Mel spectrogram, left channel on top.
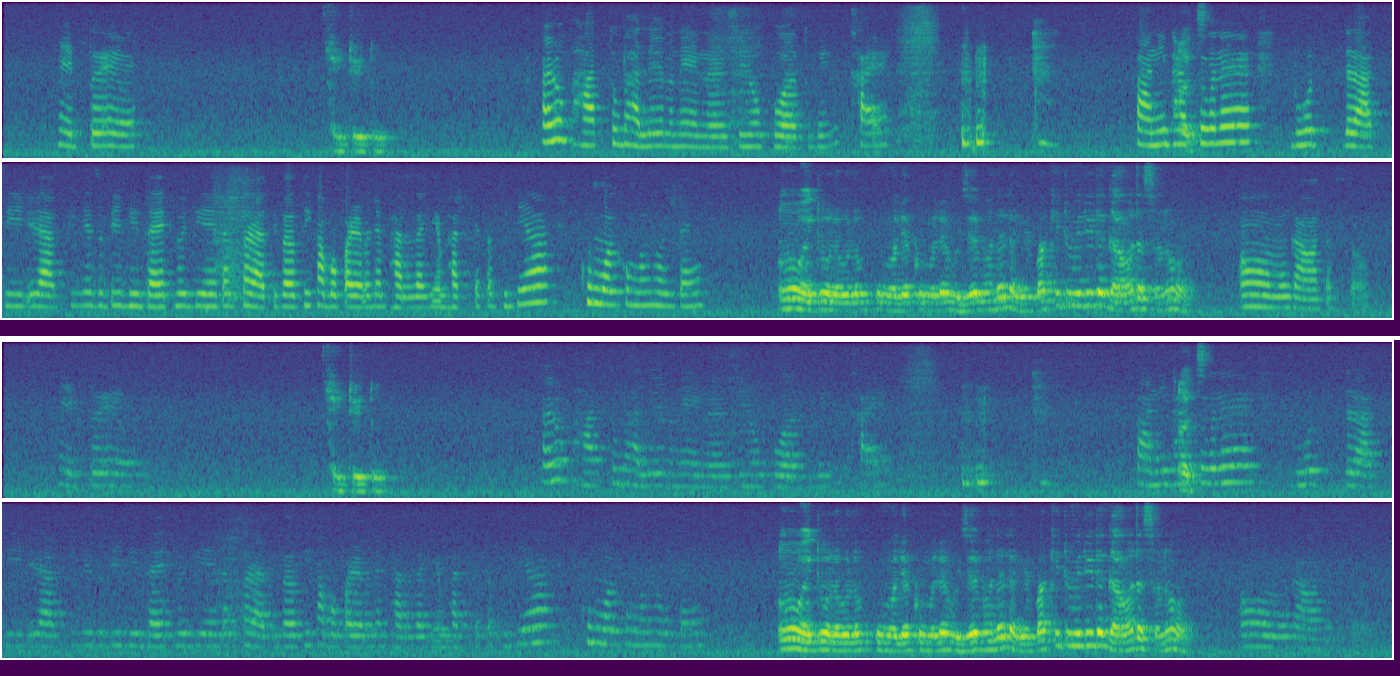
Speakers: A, on the left (about 75°); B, on the right (about 35°).
A: সেইটোৱে
B: সেইটোৱেতো৷
A: আৰু ভাতটো ভালে মানে এনাৰ্জিও পোৱা তুমি খাই৷ পানী ভাতটো
B: আ
A: মানে বহুত ৰাতি-ৰাতি য়ে যদি ভিজাই থৈ দিয়ে তাৰপিছত ৰাতিপুৱা উঠি খাব পাৰে মানে ভাত ভাল লাগে ভাত কেইটা ধুনীয়া কোমল কোমল হৈ যায়৷
B: অ এইটো অলপ-অলপ কোমলীয়া-কোমলীয়া হৈ যায় ভালে লাগে৷ বাকী তুমিতো এতিয়া গাঁৱত আছা ন?
A: আহ মই গাঁৱত আছো৷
